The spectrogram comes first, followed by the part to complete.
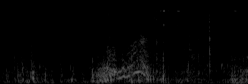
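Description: Faint zipper and rustling of a camera case being opened, loudest about a second in.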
